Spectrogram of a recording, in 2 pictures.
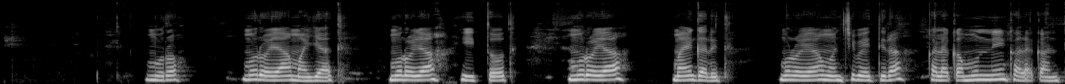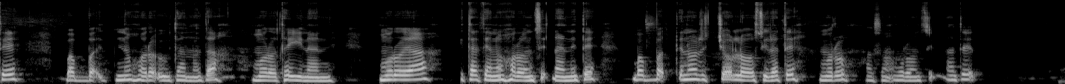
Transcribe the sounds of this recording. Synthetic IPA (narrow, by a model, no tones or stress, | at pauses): mʊɾɔ | mʊɾɔjaːmɐjːaːt̪ɛ̥ | mʊɾɔjaːhiːt̪ːoːt̪ɛ̥mʊɾɔjaː | mɐjɡɐɾɪt̪ɛ̥ | mʊɾɔjaːmɐnt͡ʃːɪbe̞ːt̪ːɪɾɐkɐlɐkʼɐmʊnːɪkɐlɐkʼɐnt̪ɛ | bɐbːɐt̪ɪnɔɦɔɾɔʔʊt̪ɐnːɔt̪ɐmʊɾɔt̪ɛjɪnɐnːɛ | mʊɾɔjaː | ɪt̪ɐt̪ɛnɔɦɔɾɔnsɪnːɐnːɪt̪ɛ | bɐbːɐt̪ʼːɪnɔɾɪt͡ʃːɔloːsɪɾɐt̪ɛmʊɾɔɔhɔɾɔnsɪnːɐt̪ɛ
